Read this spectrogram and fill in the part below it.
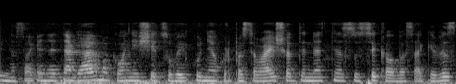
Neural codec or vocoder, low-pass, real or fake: none; 7.2 kHz; real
